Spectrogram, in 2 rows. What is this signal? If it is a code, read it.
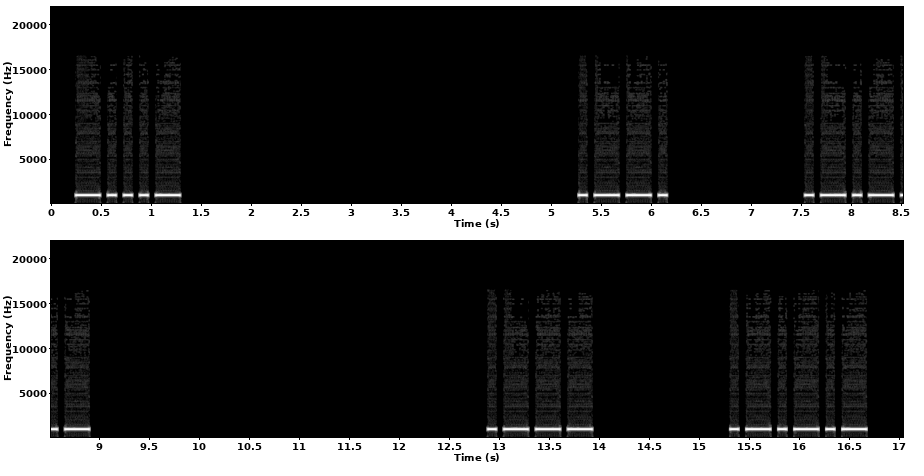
Morse code, heard as a keyed tone, about 15 wpm, spaced as for 5 wpm, 1000 Hz. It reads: <BT> P. J.
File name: qotdfiles / 5wpm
